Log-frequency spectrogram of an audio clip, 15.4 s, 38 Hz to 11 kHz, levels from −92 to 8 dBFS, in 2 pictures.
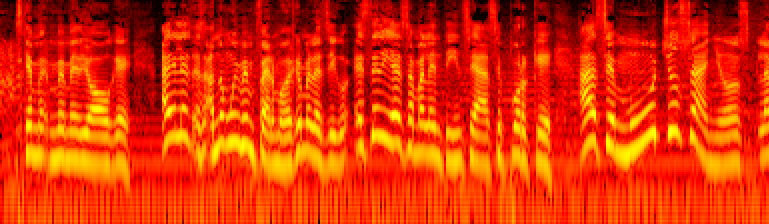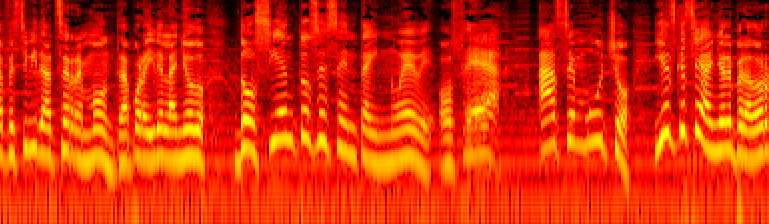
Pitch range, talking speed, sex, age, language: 210-290 Hz, 170 wpm, male, 30-49, Spanish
